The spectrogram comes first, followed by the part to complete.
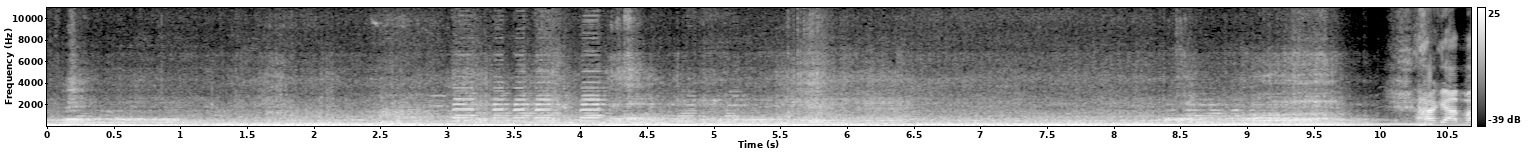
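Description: Car engines revving up and down as cars spin doughnuts at a street sideshow, with several short car-horn honks about three to four seconds in.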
